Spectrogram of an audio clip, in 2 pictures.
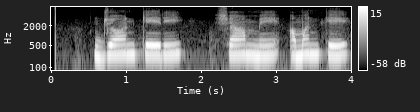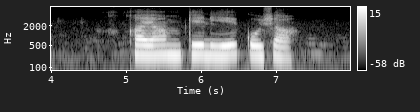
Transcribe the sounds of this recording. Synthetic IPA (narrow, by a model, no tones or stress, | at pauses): d͡ʒɔːnkeːɾi | ʃaːmːẽɐmənke | xɐjaːmkeliekoːʃaː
